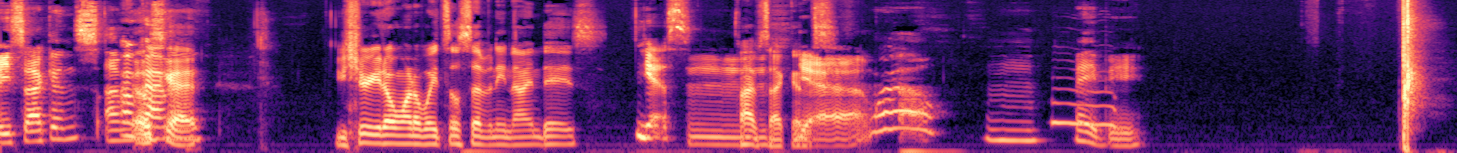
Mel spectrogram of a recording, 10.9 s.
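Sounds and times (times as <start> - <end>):
speech: 0.0 - 1.6, 2.5 - 8.6
single hand clap: 10.5 - 10.9.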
